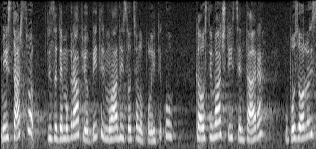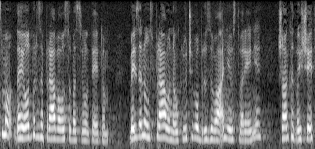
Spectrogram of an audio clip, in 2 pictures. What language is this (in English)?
Croatian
